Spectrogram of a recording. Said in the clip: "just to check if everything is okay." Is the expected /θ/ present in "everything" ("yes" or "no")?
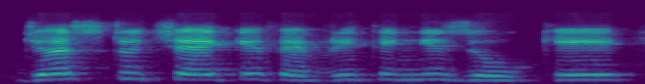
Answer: no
